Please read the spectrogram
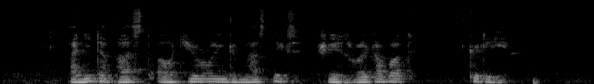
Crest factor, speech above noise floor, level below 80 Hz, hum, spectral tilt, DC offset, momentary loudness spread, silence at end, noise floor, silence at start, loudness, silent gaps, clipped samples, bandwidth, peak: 18 dB; 34 dB; -64 dBFS; none; -7 dB/octave; under 0.1%; 15 LU; 0.55 s; -67 dBFS; 0.7 s; -35 LUFS; none; under 0.1%; 14 kHz; -18 dBFS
